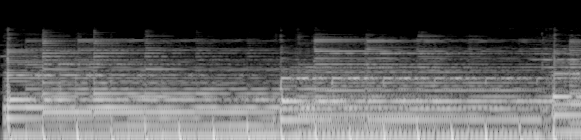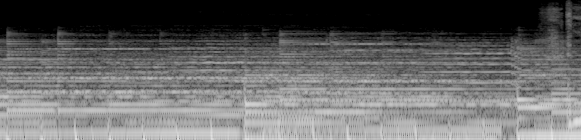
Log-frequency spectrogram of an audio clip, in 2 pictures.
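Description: A full, orchestral-style song plays steadily and loudly, layered sustained harmonies over a regular low pulse, with a sung melody carried along inside the lush, reverberant arrangement.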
